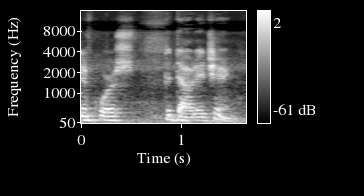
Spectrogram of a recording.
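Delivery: normal talking voice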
